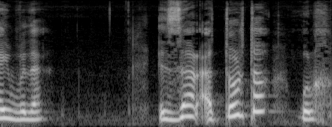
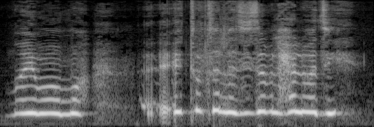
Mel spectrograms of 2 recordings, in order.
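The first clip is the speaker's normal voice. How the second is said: higher, laughing delight at the cake; squealing delight; 7 semitones higher than usual. Acted. (فرحة طفولية بصوت عالٍ وضحكة)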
